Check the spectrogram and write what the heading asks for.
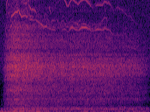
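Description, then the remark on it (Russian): A slow, deep breath in, a steady airy hiss that swells early and then gently fades over about two seconds, with no talking. “Просто дыши. Вдох.”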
